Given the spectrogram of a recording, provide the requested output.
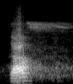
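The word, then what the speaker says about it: cough: एंड पे उनके spelling similar होंगे लेकिन उनकी प्रोनाउंसिएशन डिफरेंट होगी। मिसाल के तौर पे हमारे पास एक वर्ड है कफ और बो।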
